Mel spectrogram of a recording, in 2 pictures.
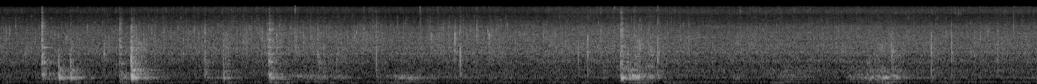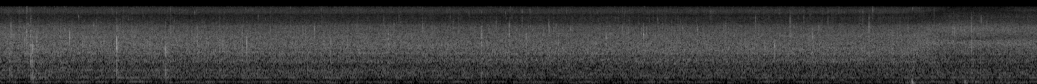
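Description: Diced potatoes and green chillies sizzling steadily in hot oil in a metal karahi. In the first half a metal slotted spoon stirs them, scraping and knocking against the pan now and then, and the knocks thin out later.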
